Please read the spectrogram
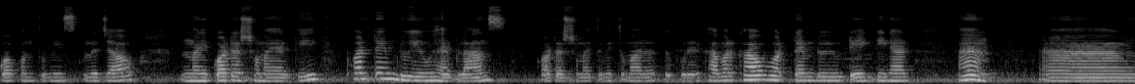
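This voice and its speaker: A Bangladeshi woman teacher, a native Bengali speaker, giving a recorded lecture and dictating English sentences slowly so students can write them down. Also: lowish voice, darkish tone, slight background noise.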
